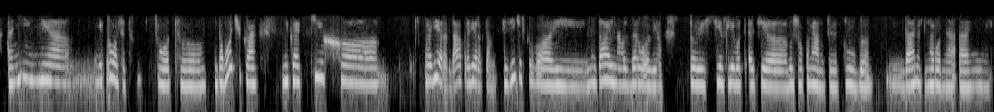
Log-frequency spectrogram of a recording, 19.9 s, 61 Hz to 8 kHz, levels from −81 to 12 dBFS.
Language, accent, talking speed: Russian, native, 80 wpm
